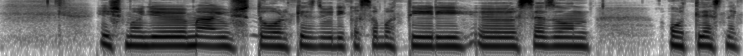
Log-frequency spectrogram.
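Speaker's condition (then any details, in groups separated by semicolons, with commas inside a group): Hearing impairment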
